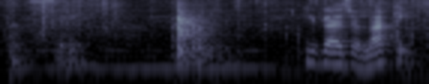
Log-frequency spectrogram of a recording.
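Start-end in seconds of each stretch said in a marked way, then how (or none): 0.1-1.2 drops to a near whisper while she shuffles the deck; softly thinking aloud, barely voiced; hushed muttering to herself. Real, not acted. Reader choosing a card from another deck, murmuring under her breath.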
